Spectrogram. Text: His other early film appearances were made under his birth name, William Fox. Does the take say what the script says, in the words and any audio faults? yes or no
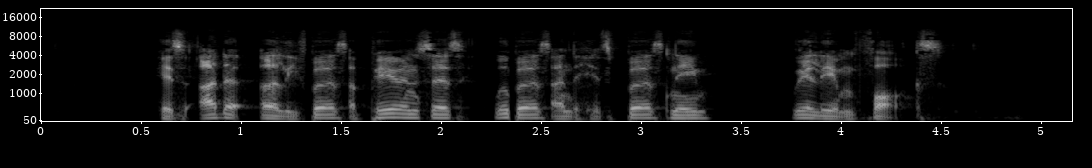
no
